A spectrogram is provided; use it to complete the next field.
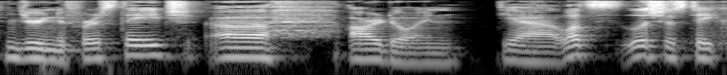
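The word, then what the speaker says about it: Ardougne: you to ardoin during the first stage uh ardoin yeah let's let's just take a moment to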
